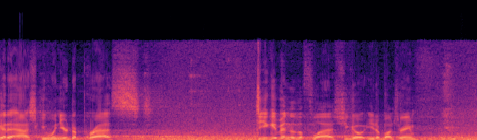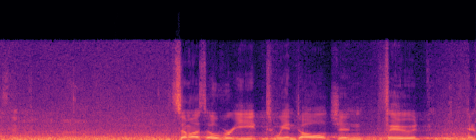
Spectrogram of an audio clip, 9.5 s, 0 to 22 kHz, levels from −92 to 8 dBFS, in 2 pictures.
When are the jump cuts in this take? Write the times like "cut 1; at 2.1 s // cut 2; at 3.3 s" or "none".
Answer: cut 1; at 4.0 s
